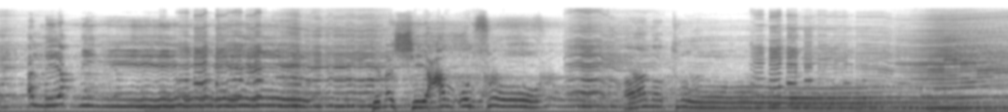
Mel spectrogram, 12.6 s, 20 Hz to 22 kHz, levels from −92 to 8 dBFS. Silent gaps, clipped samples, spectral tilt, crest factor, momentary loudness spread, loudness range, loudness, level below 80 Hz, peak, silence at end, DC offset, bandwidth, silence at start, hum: none; under 0.1%; -5 dB/octave; 14 dB; 6 LU; 3 LU; -20 LUFS; -44 dBFS; -4 dBFS; 0 s; 5%; 16 kHz; 0 s; none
